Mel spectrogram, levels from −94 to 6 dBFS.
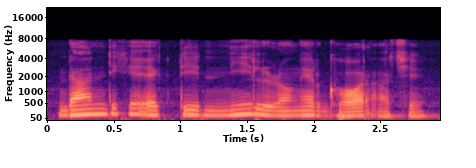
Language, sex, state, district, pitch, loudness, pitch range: Bengali, male, West Bengal, Alipurduar, 125 Hz, -18 LUFS, 115-135 Hz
